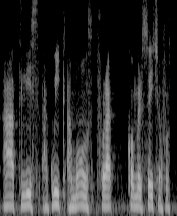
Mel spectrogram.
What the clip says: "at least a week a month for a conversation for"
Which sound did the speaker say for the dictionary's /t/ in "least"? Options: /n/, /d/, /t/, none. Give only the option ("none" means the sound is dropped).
/t/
